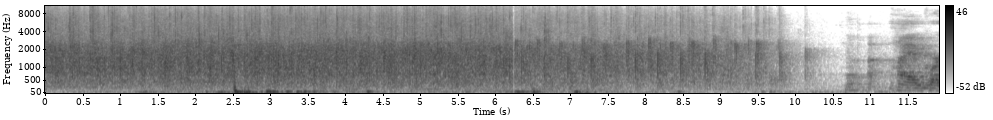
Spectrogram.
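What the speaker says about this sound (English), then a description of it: "I'd ask you to, have a round of applause that they could take back to Guatemala" A large audience applauds at a film premiere, honoring guests from Guatemala; dense, sustained clapping fills most of the stretch, then thins and fades as a voice begins near the end.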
